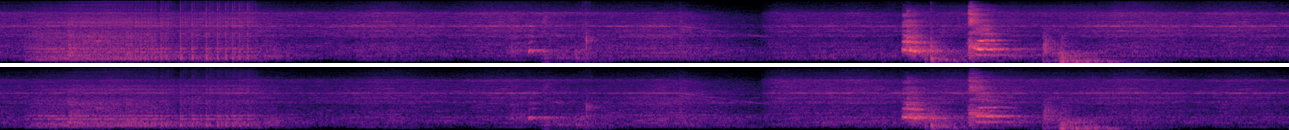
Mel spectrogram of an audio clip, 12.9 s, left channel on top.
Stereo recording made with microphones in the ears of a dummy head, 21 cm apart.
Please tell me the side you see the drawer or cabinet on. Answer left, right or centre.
left.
